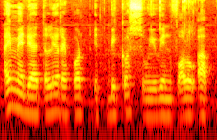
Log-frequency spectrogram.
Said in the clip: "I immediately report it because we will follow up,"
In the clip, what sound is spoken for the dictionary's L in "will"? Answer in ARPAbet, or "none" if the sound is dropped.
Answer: N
